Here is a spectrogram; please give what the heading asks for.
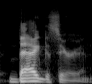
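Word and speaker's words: Bagdasarian: info instead so real question how do you pronounce the uh the guy who created magnussarian is my best estimation magnussarium baghdasarian thank you all right so i mean the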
